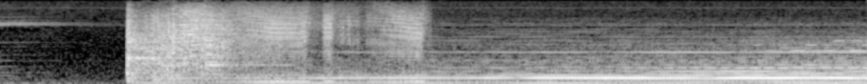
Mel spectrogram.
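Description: Music fading almost to quiet, then about a second in a sudden noisy whoosh-and-crash sound effect starts over held music tones. The effect dies away about three seconds in, leaving the steady music of a programme link.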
